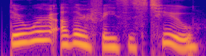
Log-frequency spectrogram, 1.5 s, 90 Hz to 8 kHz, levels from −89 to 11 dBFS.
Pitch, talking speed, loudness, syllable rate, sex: 235 Hz, 195 wpm, -15 LUFS, 6.7 syllables/s, female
